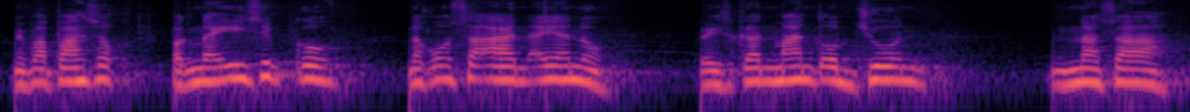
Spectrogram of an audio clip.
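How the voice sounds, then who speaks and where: Male Filipino pastor, emphatic sermon delivery, somewhat high pitch, faint room hum behind. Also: steady tone, a little slow. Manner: emphatic preaching, repeats key lines, loud scripture reading; frequent murmured "praise God" interjections.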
